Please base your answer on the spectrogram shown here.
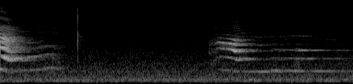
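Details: Two tense meows from Cosmo, a grey and white pet cat that hates a roaming orange tabby: a sharp loud opening cry, then after a pause a longer whining meow that trails off, with one click between.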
